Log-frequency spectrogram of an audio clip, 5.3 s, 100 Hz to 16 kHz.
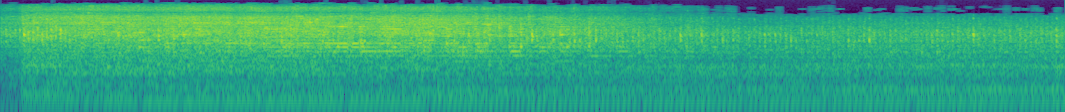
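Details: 1939 Farmall H four-cylinder tractor after tune-up with timing redone, previously rough and missing: loud even low chug at steady idle, no misses or knocks; fixed and running healthy.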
